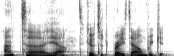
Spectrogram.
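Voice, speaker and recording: Halting man reviewing comics, flat delivery. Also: mid-range voice. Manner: halting, many fillers and restarts. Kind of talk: casual spoken review.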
